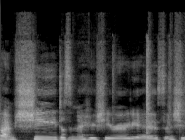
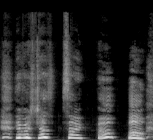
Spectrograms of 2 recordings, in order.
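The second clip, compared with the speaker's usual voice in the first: put-on shrill, very loud, very high, drawn-out wailing sobs; 14 semitones higher, 12 dB louder than usual. Retelling a TikTok skit about a girlfriend who cries over a gift: imitating someone crying. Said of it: "why are you crying?".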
